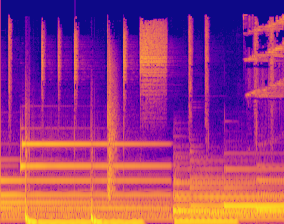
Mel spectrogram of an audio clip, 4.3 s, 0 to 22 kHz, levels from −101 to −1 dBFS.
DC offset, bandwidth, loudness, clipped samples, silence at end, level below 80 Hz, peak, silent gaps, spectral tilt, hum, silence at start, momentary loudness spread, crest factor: under 0.1%; 17 kHz; -12 LUFS; under 0.1%; 0 s; -14 dBFS; 0 dBFS; none; -5 dB/octave; none; 0 s; 4 LU; 10 dB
